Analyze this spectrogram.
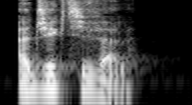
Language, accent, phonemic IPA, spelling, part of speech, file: French, France, /a.dʒɛk.ti.val/, adjectival, adjective, LL-Q150 (fra)-adjectival.wav
- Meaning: adjectival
